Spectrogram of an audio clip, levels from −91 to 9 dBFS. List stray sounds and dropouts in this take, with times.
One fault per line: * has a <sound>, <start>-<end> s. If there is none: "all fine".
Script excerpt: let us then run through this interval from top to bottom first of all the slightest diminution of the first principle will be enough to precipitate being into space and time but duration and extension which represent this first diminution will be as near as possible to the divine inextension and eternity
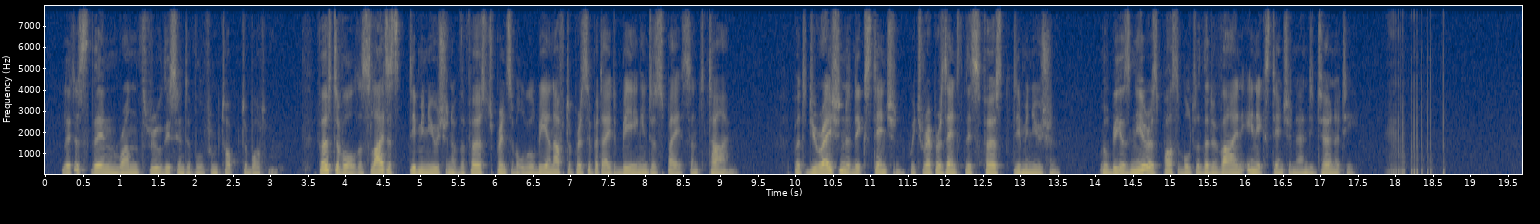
* has a squeak, 17.8-18.7 s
